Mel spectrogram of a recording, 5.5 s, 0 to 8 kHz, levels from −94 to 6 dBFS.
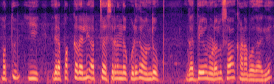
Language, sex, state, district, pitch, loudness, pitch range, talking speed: Kannada, male, Karnataka, Bangalore, 210 Hz, -14 LUFS, 190-220 Hz, 130 wpm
